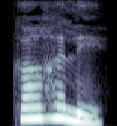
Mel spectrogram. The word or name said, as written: ಕಾಹಲೆ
